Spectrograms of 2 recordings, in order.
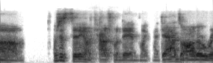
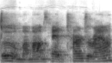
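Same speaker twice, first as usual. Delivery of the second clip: normal talking voice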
